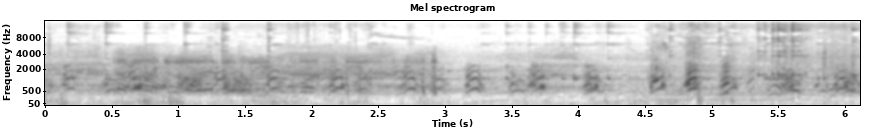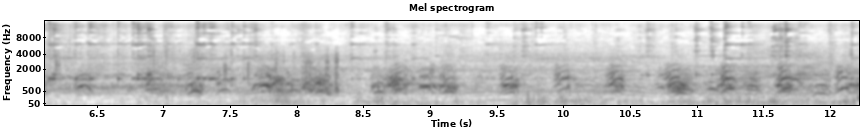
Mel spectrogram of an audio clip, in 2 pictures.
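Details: Pack of Segugio Maremmano hounds from a breeding kennel giving tongue during a November 2017 wild boar drive near Poggio San Lorenzo, Rieti, Italy; dense chorus of overlapping barks and bays, with a short lull around three seconds before the yelping swells again.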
